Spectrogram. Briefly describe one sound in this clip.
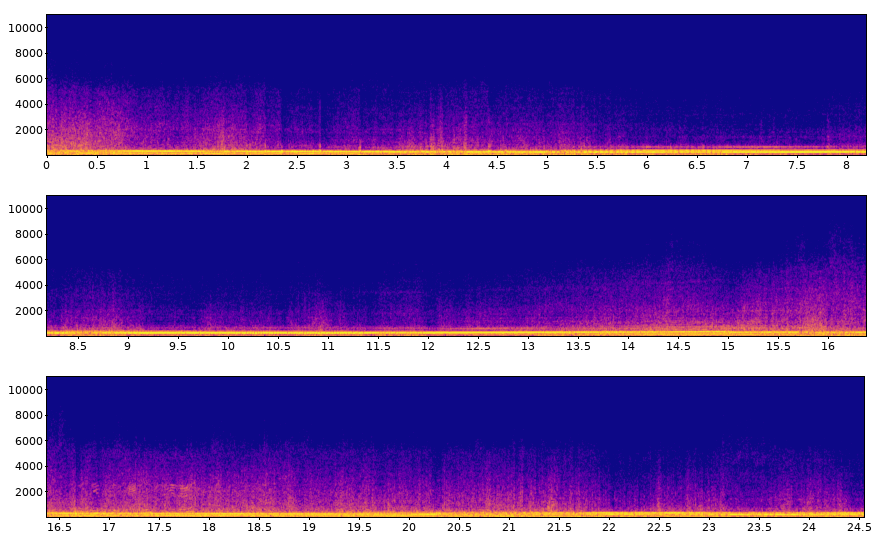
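A motorcycle engine hums steadily at cruising speed, its pitch rising and falling gently.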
